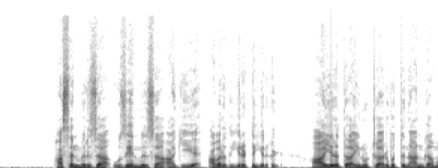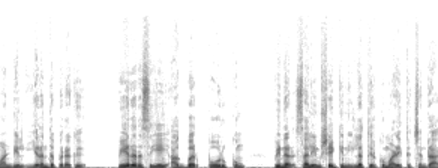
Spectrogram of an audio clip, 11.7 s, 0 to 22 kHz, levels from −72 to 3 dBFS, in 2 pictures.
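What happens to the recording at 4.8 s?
A short run of ticks, four tiny clicks or micro-dropouts, falls between 4.41 and 4.91 s, just before "அறுபத்து நான்காம் ஆண்டில் இறந்த". These are CD scratch ticks: a scratch defeats the disc's error correction once per rotation, and the player patches or mutes the bad samples each time, the longest gap lasting about a millisecond.

Underneath, the speech sounds swirly, hollow and smeared, with softened consonant attacks. This is likely generation loss from repeated MP3 re-encoding at 128 kbit/s, perhaps seven passes, each adding fresh quantisation noise and spectral holes.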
